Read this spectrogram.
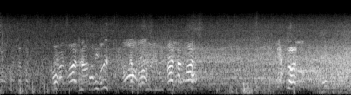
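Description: Children shout to each other across an outdoor field.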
